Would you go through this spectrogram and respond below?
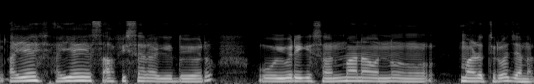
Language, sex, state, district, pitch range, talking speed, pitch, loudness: Kannada, male, Karnataka, Shimoga, 140-160 Hz, 125 wpm, 145 Hz, -22 LUFS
